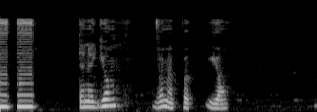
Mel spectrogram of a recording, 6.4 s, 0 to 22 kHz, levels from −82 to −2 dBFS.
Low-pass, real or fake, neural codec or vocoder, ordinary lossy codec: 10.8 kHz; real; none; AAC, 48 kbps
